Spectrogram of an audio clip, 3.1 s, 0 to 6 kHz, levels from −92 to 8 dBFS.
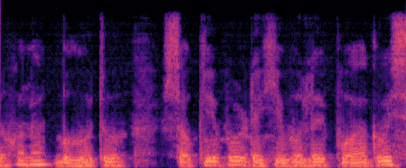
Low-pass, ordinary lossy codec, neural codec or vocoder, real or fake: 5.4 kHz; none; vocoder, 24 kHz, 100 mel bands, Vocos; fake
